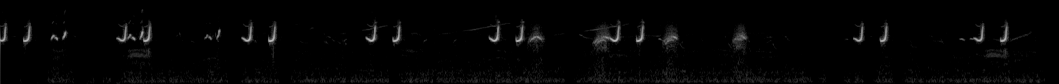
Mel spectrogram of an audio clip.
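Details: Rain quail, male and female, calling as a hunting lure: sharp, high, metallic notes in quick pairs, repeated every second or so, with a few softer scratchy calls between them.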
